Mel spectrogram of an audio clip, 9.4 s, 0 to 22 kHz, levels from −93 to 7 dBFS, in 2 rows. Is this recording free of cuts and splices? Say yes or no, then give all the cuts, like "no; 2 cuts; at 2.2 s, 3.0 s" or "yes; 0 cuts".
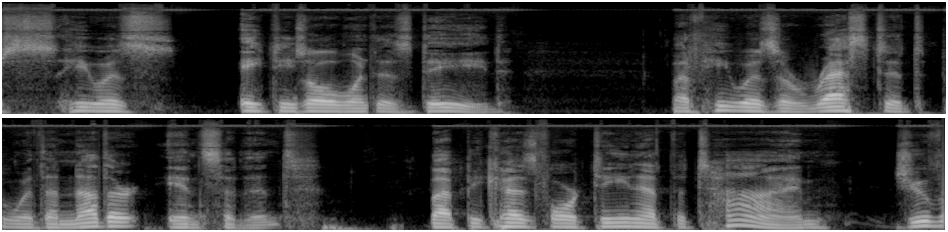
no; 6 cuts; at 1.5 s, 1.8 s, 3.5 s, 4.7 s, 6.7 s, 7.4 s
